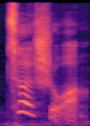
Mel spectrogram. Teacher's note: Le C se prononce comme ts avec une forte expiration.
